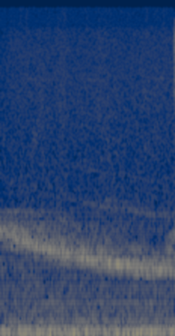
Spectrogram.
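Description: An emergency vehicle siren passes by outdoors, a single steady wailing tone that slowly drops in pitch as it moves away, heard at a moderate distance over low background rumble, with no talking.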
